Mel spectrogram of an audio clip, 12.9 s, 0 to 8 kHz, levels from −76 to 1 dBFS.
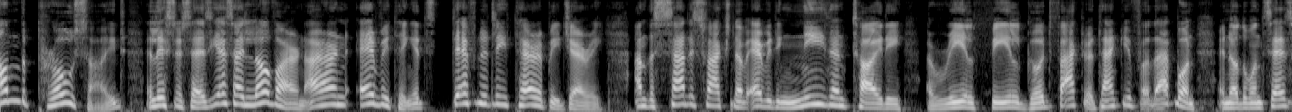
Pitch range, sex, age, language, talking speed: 130-200 Hz, male, 50-69, English, 180 wpm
